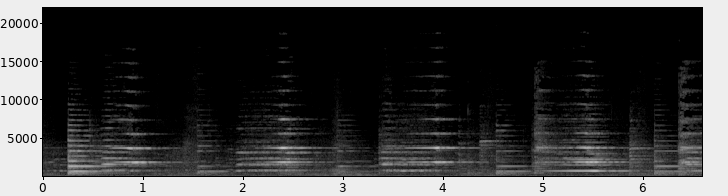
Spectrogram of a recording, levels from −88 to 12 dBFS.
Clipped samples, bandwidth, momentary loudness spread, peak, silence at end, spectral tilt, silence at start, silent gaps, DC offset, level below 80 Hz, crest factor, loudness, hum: under 0.1%; 16 kHz; 23 LU; -10 dBFS; 0 s; 0 dB/octave; 0.05 s; none; under 0.1%; -62 dBFS; 20 dB; -26 LUFS; none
